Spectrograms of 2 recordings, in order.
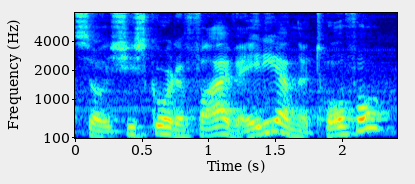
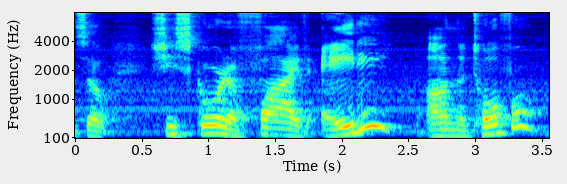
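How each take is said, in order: First: The stress falls on the word TOEFL. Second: The stress falls on the number five eighty. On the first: "not the test in the second one" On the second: "So you'd focus on that word five eighty there"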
